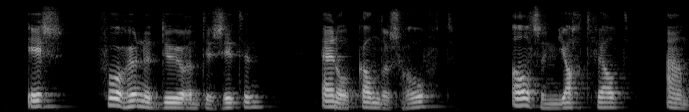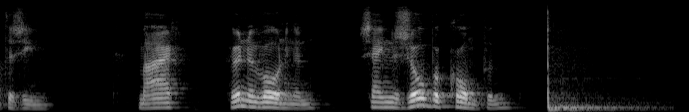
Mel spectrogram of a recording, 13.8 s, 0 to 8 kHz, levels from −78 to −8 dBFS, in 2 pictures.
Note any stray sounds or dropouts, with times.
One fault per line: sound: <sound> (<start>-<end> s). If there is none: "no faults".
sound: thud (12.4-13.7 s)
